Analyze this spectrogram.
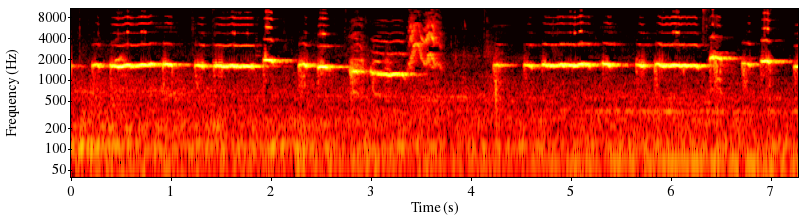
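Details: Cockatiels singing: clear whistled notes held level with short upward slides, phrases of about a second repeated with brief pauses, plus a short break mid-clip before the steady whistling resumes.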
